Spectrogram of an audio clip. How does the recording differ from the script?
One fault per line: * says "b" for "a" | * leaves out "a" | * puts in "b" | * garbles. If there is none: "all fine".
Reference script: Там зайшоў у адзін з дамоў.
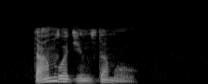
* leaves out "зайшоў"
